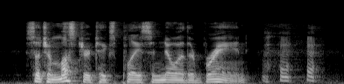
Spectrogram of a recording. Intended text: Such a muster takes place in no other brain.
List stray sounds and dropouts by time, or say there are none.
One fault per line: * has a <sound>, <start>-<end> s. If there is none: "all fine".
* has a laugh, 2.6-3.3 s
